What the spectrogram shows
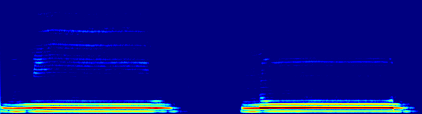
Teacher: گول کر لیں باؤ پہ، نون نون جب ادا کریں نا، نون اور میم ان میں ایک فطری غنہ موجود ہے، یعنی کہ نوز میں یہ آ ہی جاتے ہیں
